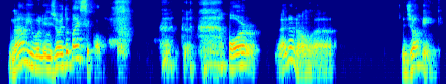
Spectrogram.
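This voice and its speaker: A man's voice: medium pitch, gravelly, mellow. A man, a spiritual teacher, giving a meditative live satsang talk in a meandering, conversational way with frequent chuckles and asides.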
